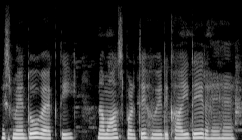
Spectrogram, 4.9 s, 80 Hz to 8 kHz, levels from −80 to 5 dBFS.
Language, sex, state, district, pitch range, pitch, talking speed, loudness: Hindi, female, Jharkhand, Ranchi, 210-230 Hz, 220 Hz, 135 wpm, -15 LUFS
